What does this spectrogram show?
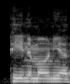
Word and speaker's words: pneumonia: in his lungs um I I pronounced the p in pneumonia I apologize for that to all my medical people don't get mad at me um pneumonia that's a special version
